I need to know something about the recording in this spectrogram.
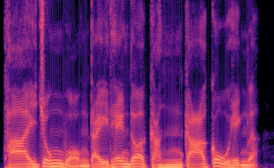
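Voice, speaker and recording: A man's voice: mid-range voice, normal speed, darkish tone, dry recording, studio quality. A man telling a comic story in a theatrical, emphatic way with rhetorical questions. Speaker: storyteller, host. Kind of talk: lively comic Cantonese storytelling.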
